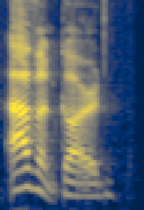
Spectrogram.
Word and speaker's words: avant-garde: Avant-garde.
